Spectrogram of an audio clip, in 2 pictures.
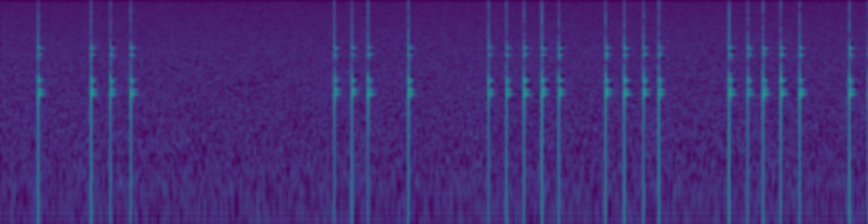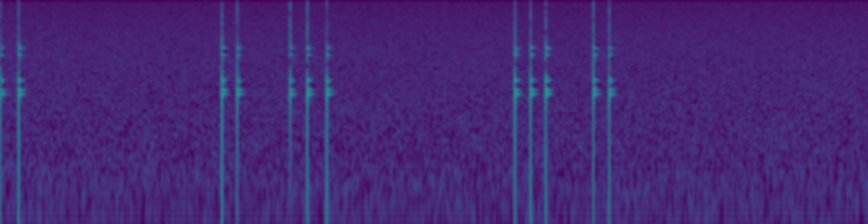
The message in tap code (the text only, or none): C LYX H M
